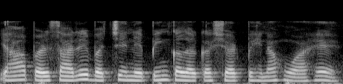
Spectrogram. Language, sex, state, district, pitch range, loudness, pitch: Hindi, female, Arunachal Pradesh, Longding, 180-200 Hz, -14 LUFS, 185 Hz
